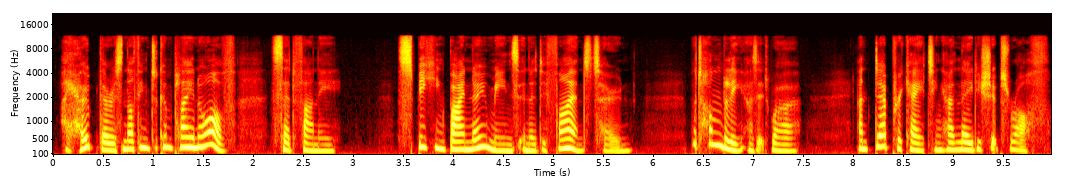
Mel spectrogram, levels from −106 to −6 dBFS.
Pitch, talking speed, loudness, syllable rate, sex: 220 Hz, 170 wpm, -21 LUFS, 5.3 syllables/s, female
